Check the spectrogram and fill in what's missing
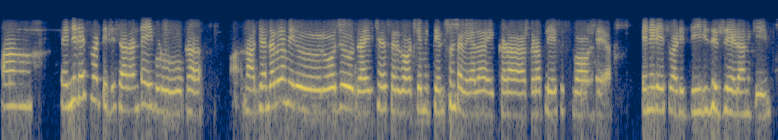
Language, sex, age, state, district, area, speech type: Telugu, female, 18-30, Telangana, Sangareddy, rural, conversation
